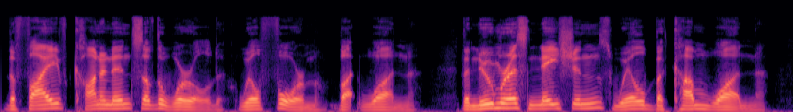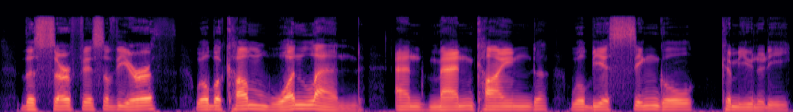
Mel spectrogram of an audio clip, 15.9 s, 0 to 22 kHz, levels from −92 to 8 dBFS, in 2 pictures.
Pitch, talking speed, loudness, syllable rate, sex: 115 Hz, 120 wpm, -20 LUFS, 3.7 syllables/s, male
